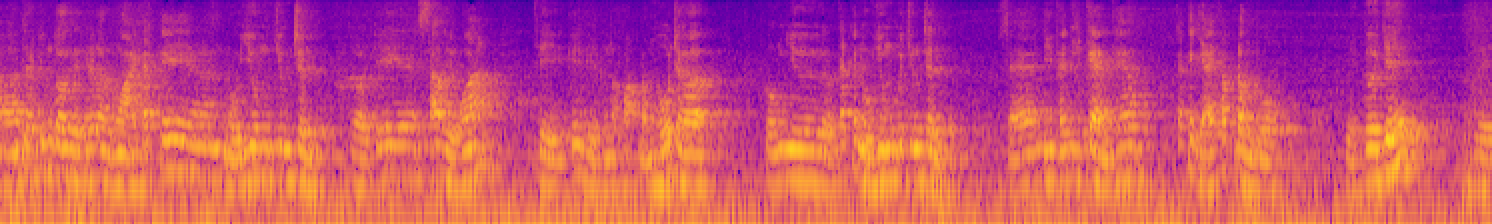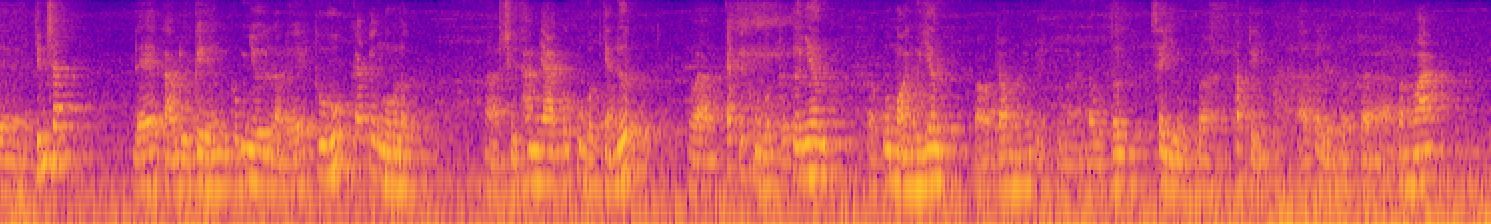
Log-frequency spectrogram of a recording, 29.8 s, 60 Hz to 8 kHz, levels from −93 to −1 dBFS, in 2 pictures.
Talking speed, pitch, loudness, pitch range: 215 wpm, 140 Hz, -22 LUFS, 125-155 Hz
